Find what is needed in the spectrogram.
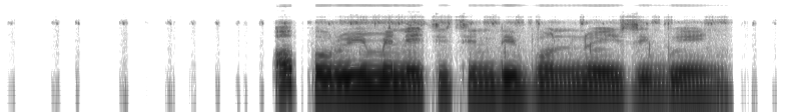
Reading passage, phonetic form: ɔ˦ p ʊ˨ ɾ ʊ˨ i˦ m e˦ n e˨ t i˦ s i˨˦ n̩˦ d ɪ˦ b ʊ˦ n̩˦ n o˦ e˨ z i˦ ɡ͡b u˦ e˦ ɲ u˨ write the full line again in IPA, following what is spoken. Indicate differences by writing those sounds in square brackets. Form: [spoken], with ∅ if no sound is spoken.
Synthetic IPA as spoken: ɔ˦ p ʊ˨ ɾ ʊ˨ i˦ m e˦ n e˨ t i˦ [t] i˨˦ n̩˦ d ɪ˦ b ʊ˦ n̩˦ n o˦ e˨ z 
